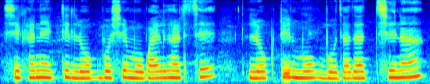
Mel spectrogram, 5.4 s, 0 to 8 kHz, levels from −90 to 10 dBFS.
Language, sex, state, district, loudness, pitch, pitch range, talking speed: Bengali, female, West Bengal, Cooch Behar, -12 LUFS, 240 Hz, 225-250 Hz, 120 wpm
